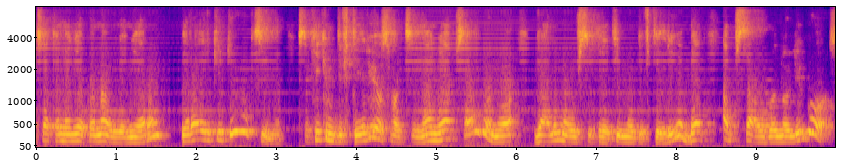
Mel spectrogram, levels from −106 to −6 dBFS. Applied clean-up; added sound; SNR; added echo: neural separator model SepFormer DNS4.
